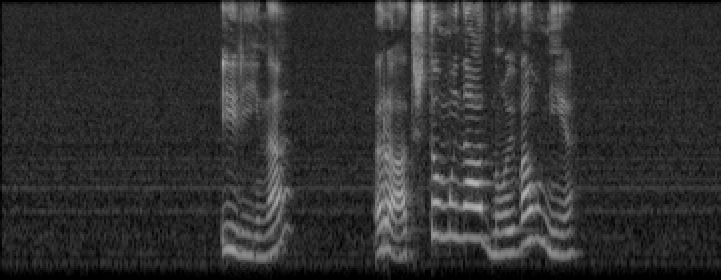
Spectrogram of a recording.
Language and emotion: Russian, positive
